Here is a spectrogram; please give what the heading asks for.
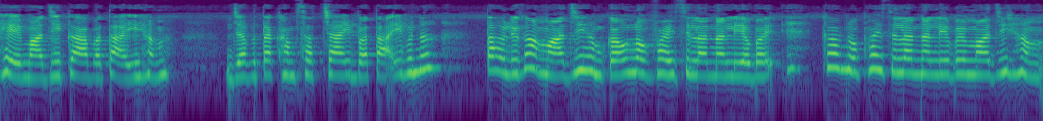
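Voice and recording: A woman uses a cartoonish character voice at an extremely high pitch. She keeps a moderate pace, fairly even intonation, and very even loudness.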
